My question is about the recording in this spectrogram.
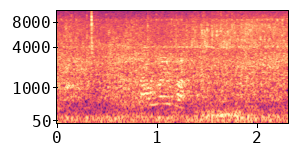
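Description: Street ambience: a steady low rumble of traffic with indistinct voices of passers-by.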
